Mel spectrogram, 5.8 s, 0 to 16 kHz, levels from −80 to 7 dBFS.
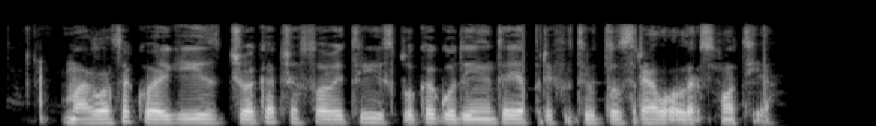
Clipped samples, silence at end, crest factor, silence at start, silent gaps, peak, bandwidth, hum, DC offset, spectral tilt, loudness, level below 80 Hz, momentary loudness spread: under 0.1%; 0.7 s; 16 dB; 0.25 s; none; 0 dBFS; 7.8 kHz; none; under 0.1%; -5.5 dB/octave; -15 LUFS; -56 dBFS; 9 LU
